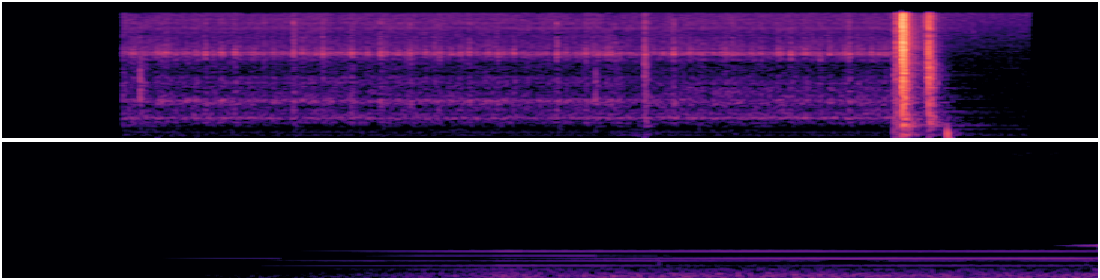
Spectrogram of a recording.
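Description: A steady hum with a few held tones, cut off by a short, loud clatter of clicks about four and a half seconds in. After a brief silence, soft music of long held tones fades in and grows louder.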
